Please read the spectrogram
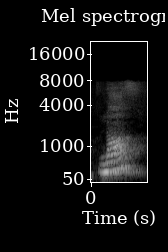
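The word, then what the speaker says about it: gnash: जी यहां पे साइलेंट रहेगा, नाश।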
